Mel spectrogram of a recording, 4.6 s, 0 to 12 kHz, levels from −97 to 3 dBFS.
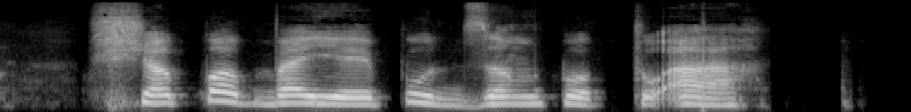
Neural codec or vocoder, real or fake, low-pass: codec, 24 kHz, 0.9 kbps, WavTokenizer, medium speech release version 1; fake; 10.8 kHz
